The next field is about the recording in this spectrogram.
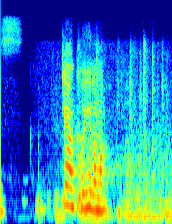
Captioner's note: speaking in Chinese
